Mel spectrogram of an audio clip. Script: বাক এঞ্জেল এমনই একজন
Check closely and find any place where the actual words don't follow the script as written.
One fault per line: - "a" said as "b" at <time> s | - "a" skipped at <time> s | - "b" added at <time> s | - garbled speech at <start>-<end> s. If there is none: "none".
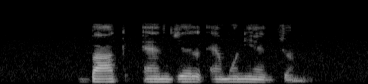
none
